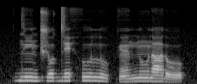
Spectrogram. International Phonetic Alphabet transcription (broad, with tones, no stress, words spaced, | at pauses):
dĩ˦ d͡ʒo˦de˦hu˦ lu˦˨kɛ̃˨˦nũ˦ɾa˦ ɾo˧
